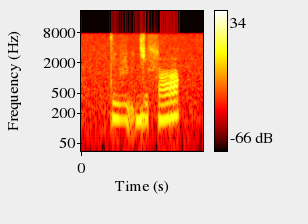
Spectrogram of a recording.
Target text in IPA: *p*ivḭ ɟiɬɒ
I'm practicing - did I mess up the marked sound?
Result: yes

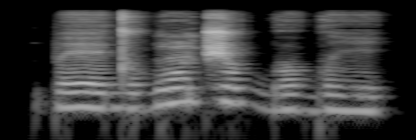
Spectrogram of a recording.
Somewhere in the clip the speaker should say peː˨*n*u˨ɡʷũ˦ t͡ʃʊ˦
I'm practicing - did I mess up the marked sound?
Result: yes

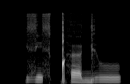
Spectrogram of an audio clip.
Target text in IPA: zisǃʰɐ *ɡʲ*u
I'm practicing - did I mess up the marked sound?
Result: no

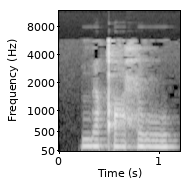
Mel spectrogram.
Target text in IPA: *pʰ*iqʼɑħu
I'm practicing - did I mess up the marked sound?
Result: yes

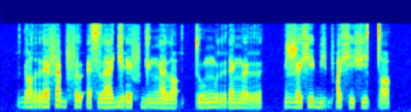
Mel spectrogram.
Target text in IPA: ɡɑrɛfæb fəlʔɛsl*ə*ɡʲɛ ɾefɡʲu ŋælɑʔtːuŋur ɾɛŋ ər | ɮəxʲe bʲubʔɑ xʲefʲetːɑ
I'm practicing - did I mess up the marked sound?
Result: yes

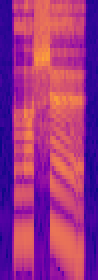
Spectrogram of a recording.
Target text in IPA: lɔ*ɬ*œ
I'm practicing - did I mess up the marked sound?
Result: no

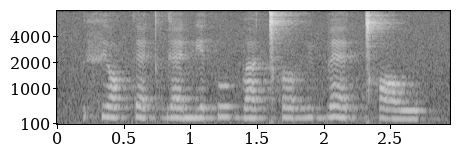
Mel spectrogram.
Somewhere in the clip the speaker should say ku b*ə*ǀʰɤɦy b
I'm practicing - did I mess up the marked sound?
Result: yes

